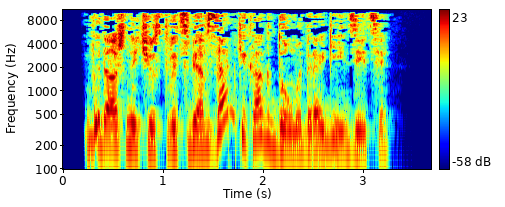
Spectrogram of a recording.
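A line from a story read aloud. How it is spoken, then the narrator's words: Melodious and affectionate. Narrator (Russian): певуче и ласково проговорила прекрасная дама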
